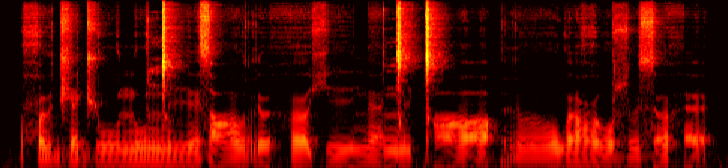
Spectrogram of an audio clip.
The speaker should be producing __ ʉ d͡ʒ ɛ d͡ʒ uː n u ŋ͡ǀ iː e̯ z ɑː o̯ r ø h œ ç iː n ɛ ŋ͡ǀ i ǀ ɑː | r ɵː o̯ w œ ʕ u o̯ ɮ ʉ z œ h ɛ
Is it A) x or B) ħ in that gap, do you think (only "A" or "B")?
B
